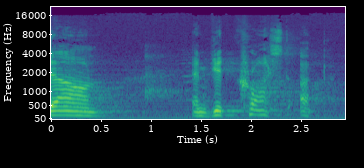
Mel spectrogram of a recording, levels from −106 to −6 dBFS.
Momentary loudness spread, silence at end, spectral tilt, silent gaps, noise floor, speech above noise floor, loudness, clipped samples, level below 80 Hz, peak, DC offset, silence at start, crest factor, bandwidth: 24 LU; 0.25 s; -4.5 dB/octave; none; -56 dBFS; 23 dB; -35 LUFS; under 0.1%; -66 dBFS; -12 dBFS; under 0.1%; 0 s; 22 dB; 17 kHz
